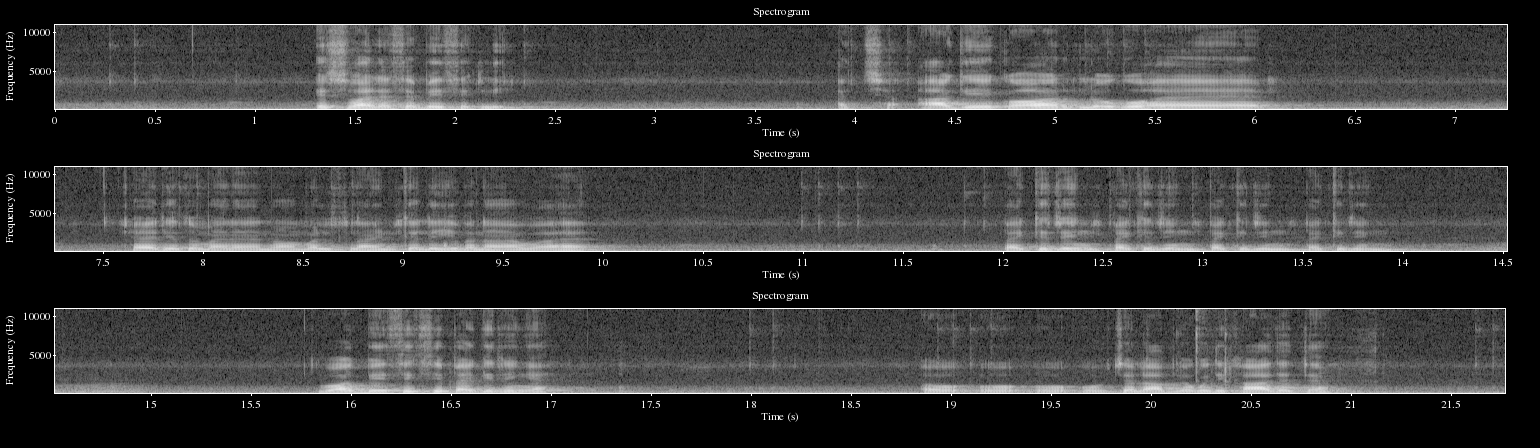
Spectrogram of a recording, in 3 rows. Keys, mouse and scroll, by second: 0.2 click, 2.2 click, 3.9 click, 5.1 click, 7.8 click, 8.6 click, 10.9 click, 11.8 right click, 12.2 click, 12.5 click, 17.9 click, 18.9 click, 21.6 click.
